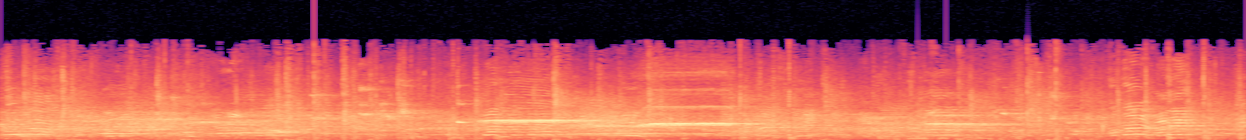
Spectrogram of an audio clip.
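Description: Indoor volleyball play: knocks of the ball being struck and bouncing, short high squeaks, and players' and spectators' voices, all echoing in a large hall.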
